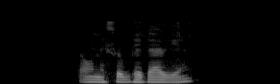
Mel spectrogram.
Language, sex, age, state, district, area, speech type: Santali, male, 30-45, Jharkhand, Seraikela Kharsawan, rural, spontaneous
